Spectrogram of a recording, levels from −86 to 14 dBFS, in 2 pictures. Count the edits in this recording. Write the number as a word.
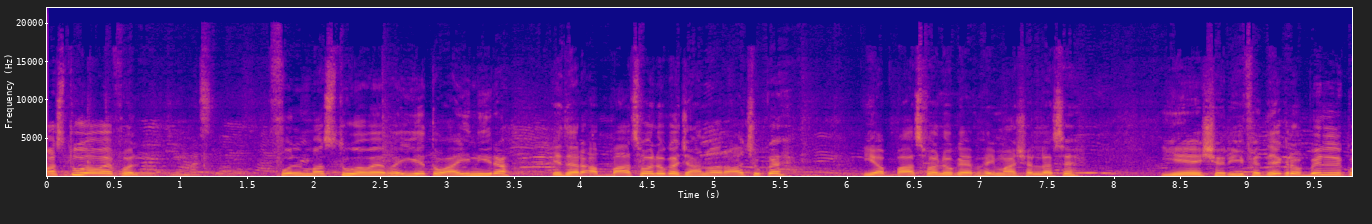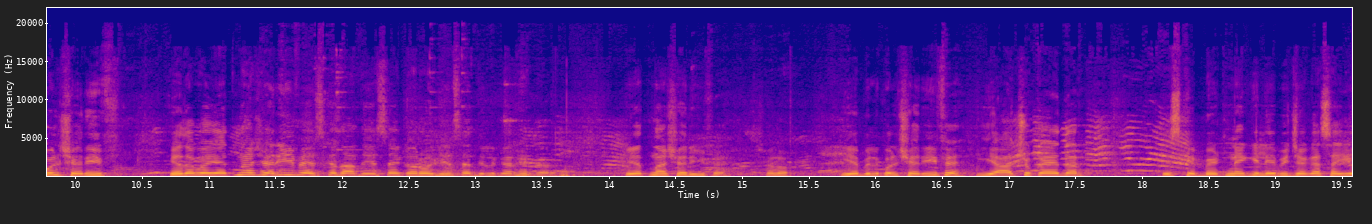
zero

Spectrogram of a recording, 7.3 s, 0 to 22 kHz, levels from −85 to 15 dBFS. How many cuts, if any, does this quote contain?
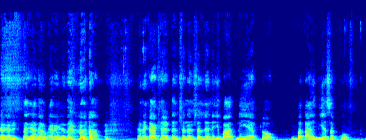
zero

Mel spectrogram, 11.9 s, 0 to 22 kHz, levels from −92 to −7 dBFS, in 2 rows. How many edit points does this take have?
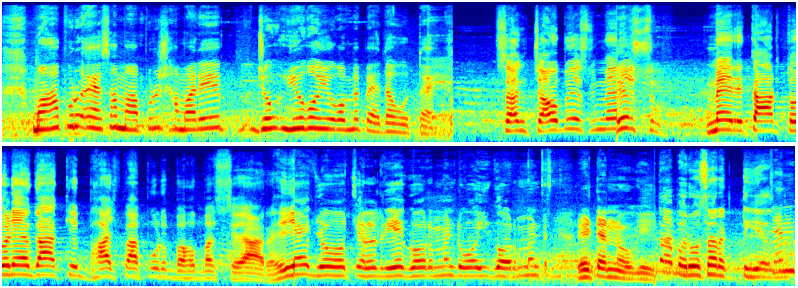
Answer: four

